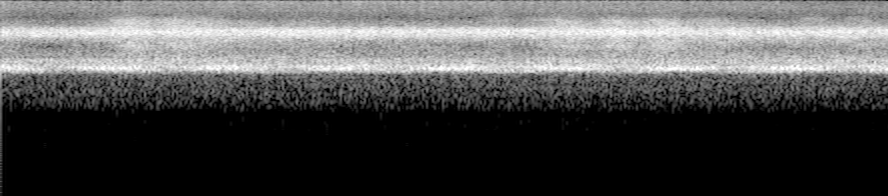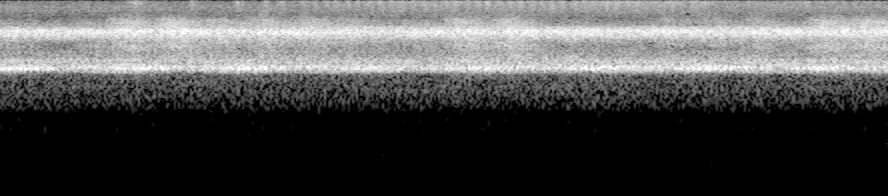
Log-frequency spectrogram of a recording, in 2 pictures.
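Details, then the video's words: Crickets chirp in an even, ceaseless wall of high trilling tones, gently wavering, topped by quick high pulse bursts around six to seven seconds. "Forest Sounds and Crickets"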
